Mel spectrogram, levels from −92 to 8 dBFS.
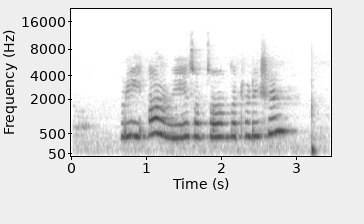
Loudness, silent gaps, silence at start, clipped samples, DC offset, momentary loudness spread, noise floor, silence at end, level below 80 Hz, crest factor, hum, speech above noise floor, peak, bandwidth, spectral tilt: -29 LUFS; none; 0.65 s; under 0.1%; under 0.1%; 11 LU; -61 dBFS; 0.2 s; -68 dBFS; 16 dB; none; 32 dB; -14 dBFS; 10 kHz; -5.5 dB/octave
